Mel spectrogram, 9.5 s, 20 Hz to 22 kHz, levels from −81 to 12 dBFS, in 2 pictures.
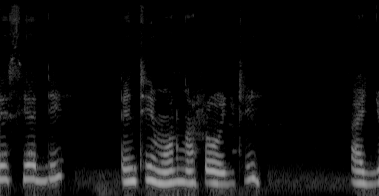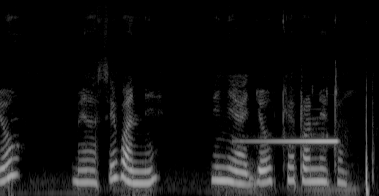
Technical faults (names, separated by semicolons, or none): loudspeaker feedback squeal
